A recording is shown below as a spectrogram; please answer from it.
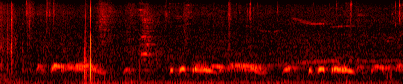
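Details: Wild-caught adult spotted dove giving quiet, mellow cooing phrases of several joined notes, repeated steadily, with a sharp click near the start and light background noise.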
